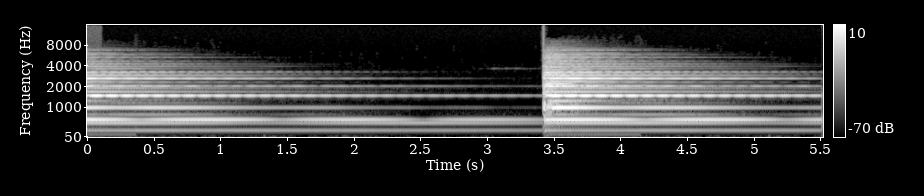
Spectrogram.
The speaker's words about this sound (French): Et les cloches de leur paroisse résonnaient seules dans le lointain.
